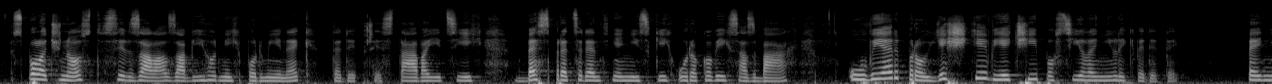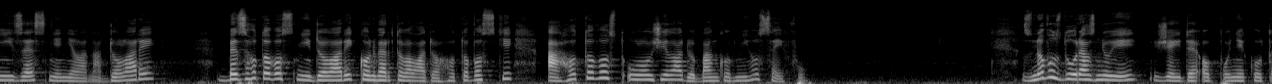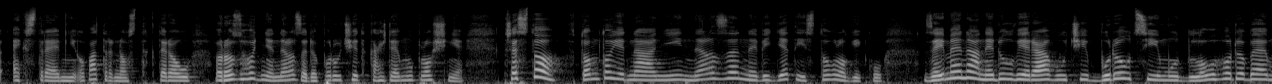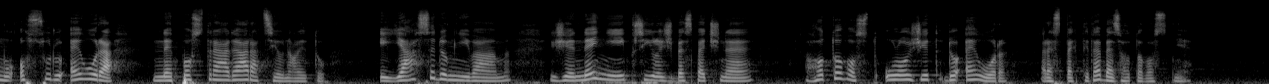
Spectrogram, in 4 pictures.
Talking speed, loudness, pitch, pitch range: 95 wpm, -29 LUFS, 190 Hz, 165-220 Hz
